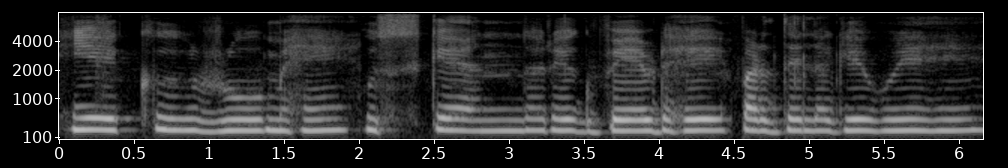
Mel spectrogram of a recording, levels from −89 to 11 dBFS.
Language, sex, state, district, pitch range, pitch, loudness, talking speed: Hindi, female, Bihar, Madhepura, 255-265 Hz, 260 Hz, -26 LUFS, 125 wpm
